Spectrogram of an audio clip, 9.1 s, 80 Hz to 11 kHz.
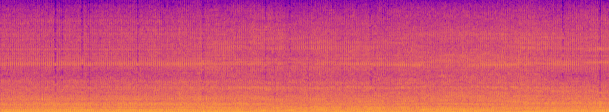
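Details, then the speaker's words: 1937 Sears Water Witch 2.5hp outboard, 83 years old, revived after about 60 years in a shed: steady, even buzzing drone under load on water, no misses or knocks, getting warm; normal running. "it's doing pretty good don't like that hey making some heat now"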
